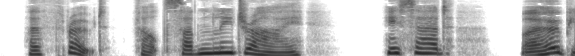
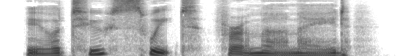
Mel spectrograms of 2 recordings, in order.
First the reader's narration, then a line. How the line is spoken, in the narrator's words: he murmured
